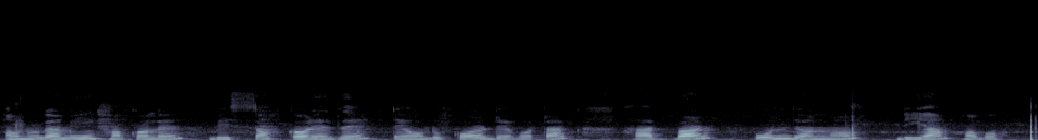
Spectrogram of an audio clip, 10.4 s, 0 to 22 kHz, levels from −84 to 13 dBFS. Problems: constant background noise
